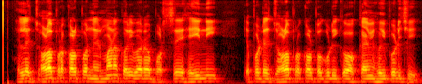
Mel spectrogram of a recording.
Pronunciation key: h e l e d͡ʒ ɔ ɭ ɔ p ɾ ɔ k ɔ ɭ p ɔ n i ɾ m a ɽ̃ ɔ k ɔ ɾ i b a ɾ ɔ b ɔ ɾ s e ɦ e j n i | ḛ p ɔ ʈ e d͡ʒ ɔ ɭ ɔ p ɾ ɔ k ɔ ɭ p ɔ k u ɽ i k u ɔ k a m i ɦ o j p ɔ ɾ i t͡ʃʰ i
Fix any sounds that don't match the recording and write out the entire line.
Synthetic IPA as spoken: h e l e d͡ʒ ɔ ɭ ɔ p ɾ ɔ k ɔ ɭ p ɔ n i ɾ m a ɽ̃ ɔ k ɔ ɾ i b a ɾ ɔ b ɔ ɾ s e ɦ e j n i | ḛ p ɔ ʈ e d͡ʒ ɔ ɭ ɔ p ɾ ɔ k ɔ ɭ p ɔ ɡ u ɽ i k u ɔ k a m i ɦ o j p ɔ ɽ i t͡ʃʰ i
